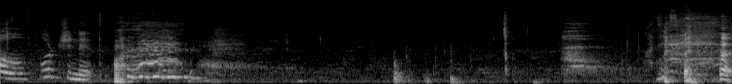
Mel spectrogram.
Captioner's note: sighs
